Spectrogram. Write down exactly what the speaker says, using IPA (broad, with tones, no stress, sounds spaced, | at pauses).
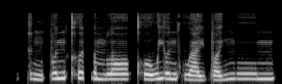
k ɪ˨˩ ŋ p ɵ˧ n kʰ ɵ˥ t̚ ɐ˨˧ m l ɔː˧ kʰ o˨˥ w j ɵ˧ n kʷ aː˨˩ j p ɐ˨˥ j ŋ uː˥ m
